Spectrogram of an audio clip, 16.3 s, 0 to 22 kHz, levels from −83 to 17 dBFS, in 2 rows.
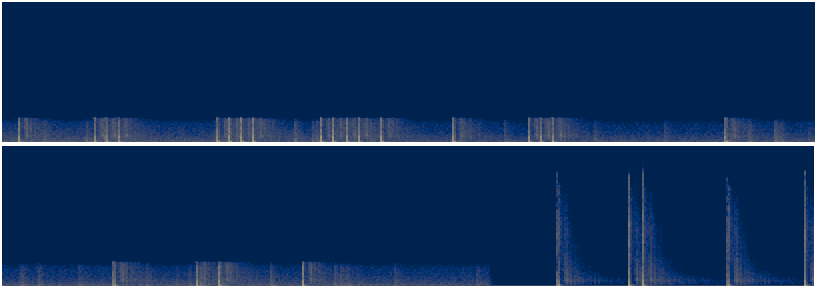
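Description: An everyday-sound recording whose first 13.01 s arrive band-limited, with nothing above 3.8 kHz, so the material sounds dull and boxy and carries its own faint background noise about 30 dB down. At 13.01 s the full bandwidth returns abruptly, with no gap and no real jump in loudness. That fits an input switched to a poorer device, likely a fallback microphone or headset call profile. A fixed low-pass filter would not change its noise floor or clear up mid-clip.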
